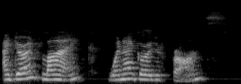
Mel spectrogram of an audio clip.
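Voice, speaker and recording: A young woman with a South African accent talks through an online English lesson over a video call. Her voice sits a little high and she chats freely, laughing often and filling her sentences with ums and likes. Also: a little slow, gravelly, lo-fi sound, a little hiss or hum. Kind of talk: casual one-to-one lesson chat.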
